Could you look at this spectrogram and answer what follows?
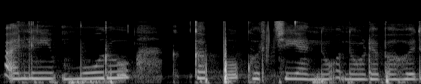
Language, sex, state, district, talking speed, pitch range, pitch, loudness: Kannada, female, Karnataka, Bangalore, 70 wpm, 235-265 Hz, 245 Hz, -27 LUFS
